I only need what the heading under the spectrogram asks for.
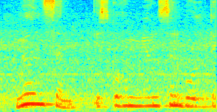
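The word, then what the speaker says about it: München: जैसे म्यूनसन, इसको म्यूनसन बोलते हैं, म्यूनसन।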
